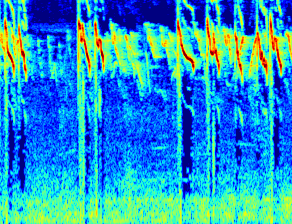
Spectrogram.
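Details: High-pitched white-eye song for luring other pleci to sing: clusters of sharp, descending twittered notes at irregular intervals, separated by quiet pauses.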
